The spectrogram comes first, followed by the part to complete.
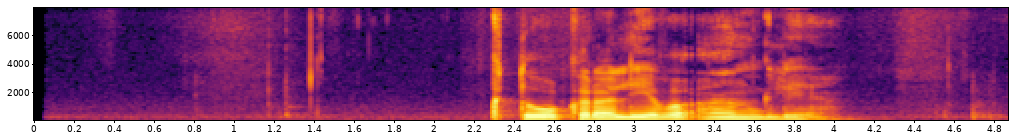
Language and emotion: Russian, neutral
